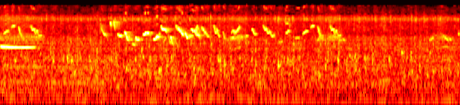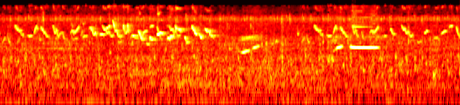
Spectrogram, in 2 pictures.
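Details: Lure recording of Lombok lemon-bellied white-eyes meant to make lazy caged birds sing: two long bursts of dense high twittering separated by a quieter gap, plus a few flat whistled notes at the start and end.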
